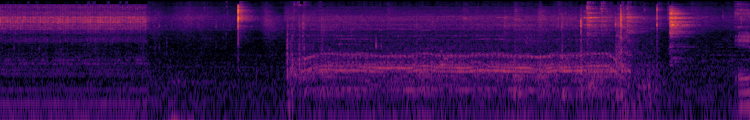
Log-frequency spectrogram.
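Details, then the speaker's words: DeLonghi Magnifica XS after service for brew unit jamming (broken mechanic valve replaced); rinse cycle after switching off once cooled, purging old coffee: steady even pump hum for about three seconds, then a clean cutoff, normal. "And then we are going to turn it off, which should start a rinsing cycle once it cools off. There you go. And it's just purging that old coffee"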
